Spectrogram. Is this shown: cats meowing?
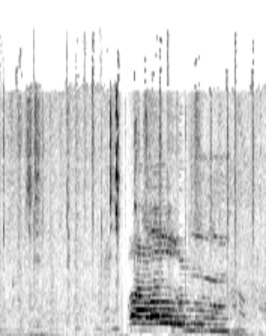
yes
